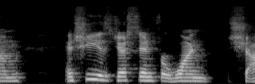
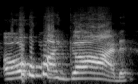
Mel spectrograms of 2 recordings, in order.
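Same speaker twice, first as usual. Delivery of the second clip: mock shock; 8 semitones higher, 5 dB louder, slower than usual. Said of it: "And I was like".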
